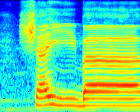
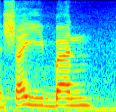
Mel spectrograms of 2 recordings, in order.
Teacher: Nah, ketika ini saya putus di sini, saya waqaf di sini dan ibtida di washta'ala, syaibanya menjadi syaiba, bukan dibaca syaiban. Karena ini menjadi mad aiwad ya.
